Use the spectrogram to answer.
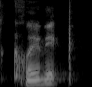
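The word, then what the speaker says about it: Kelenic: And I do think the rookie of the year will come out of the Mariners, and I always mispronounce his name. It's Clinic, Jared Jared Clinic.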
